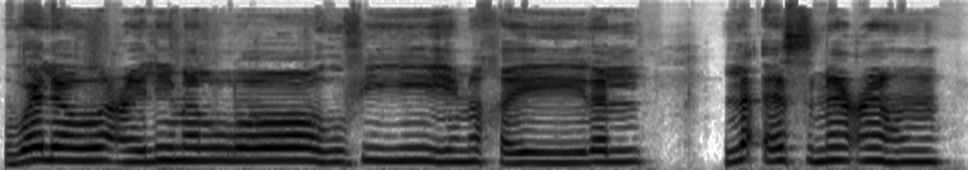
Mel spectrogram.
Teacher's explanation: या साकिन से पहले ज़बर है तो जल्दी पढ़ेंगे, ये हुर्फ़े लीन है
